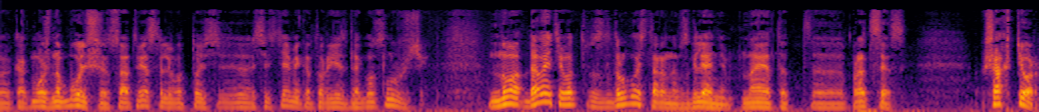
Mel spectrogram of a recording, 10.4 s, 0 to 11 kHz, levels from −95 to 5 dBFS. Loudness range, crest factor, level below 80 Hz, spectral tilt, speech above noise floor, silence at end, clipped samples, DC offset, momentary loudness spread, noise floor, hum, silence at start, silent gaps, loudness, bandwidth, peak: 8 LU; 20 dB; -48 dBFS; -6.5 dB/octave; 27 dB; 0 s; under 0.1%; under 0.1%; 14 LU; -52 dBFS; none; 0 s; none; -26 LUFS; 8.8 kHz; -6 dBFS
